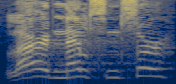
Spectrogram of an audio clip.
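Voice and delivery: taxi driver. Retold or imitated. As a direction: chirp it up like an eager cabbie. Taxi driver voiced in story.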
